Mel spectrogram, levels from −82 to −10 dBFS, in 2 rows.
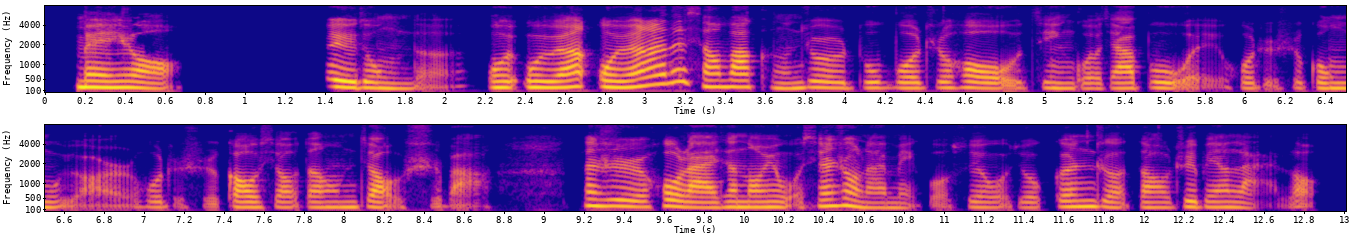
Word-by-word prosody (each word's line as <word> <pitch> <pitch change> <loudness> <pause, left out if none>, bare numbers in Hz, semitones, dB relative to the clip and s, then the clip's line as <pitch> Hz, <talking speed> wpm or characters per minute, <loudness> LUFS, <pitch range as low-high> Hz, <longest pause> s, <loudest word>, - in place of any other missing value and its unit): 没 215 -1 +7
有， 190 -4 +2 0.7
被 225 -4 +6
动 190 -3 0
的。 245 +7 -14
我 210 0 +3
我 215 -1 +5
原 220 +4 +7
我 225 -2 +4
原 235 +5 +6
来 310 - +6
的 405 +2 +1
想 230 -9 +1
法 225 -1 +5
可 215 - -19
能 185 +1 -2
就 205 -1 0
是， 190 - -2
读 195 +1 -4
博 190 0 -2
之 195 +1 -5
后 195 -2 0
进 185 -1 -6
国 180 0 -6
家 185 0 +1
部 190 0 -3
委， - - -10
或 190 -3 -9
者 - - -16
是 190 - -14
公 185 0 -2
务 185 - -7
员 - - -14
儿， - - -12
或 185 -1 -8
者 195 - -18
是 - - -17
高 185 -1 +1
校 180 0 -6
当 185 0 -3
教 185 -1 -2
师 - - -15
吧。 - - -12 0.4
但 235 -2 +2
是 215 -3 +1
后 215 0 +2
来 175 -1 +3
相 190 +1 -1
当 185 0 +1
于 - - 0
我 185 - -6
先 220 +2 -1
生 230 -4 +2
来 170 -1 -4
美 165 -2 -9
国， - - -16
所 190 - -15
以 - - -6
我 180 - -9
就 175 -1 -10
跟 200 +1 0
着 180 -3 -4
到 180 -1 -4
这 195 +2 -3
边 185 0 -4
来 175 -3 -9
了， - - -9
190 Hz, 310 characters per minute, -20 LUFS, 185-210 Hz, 0.7 s, 没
